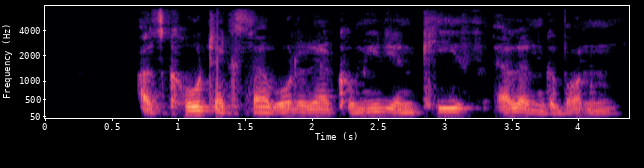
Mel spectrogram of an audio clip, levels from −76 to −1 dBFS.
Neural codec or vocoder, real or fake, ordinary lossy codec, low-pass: none; real; AAC, 32 kbps; 7.2 kHz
